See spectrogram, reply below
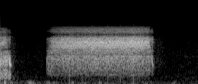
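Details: Inside a kestrel nest box, a young barn owl fed mice by its parents gives one steady, rasping hiss lasting about a second, followed by quiet.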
